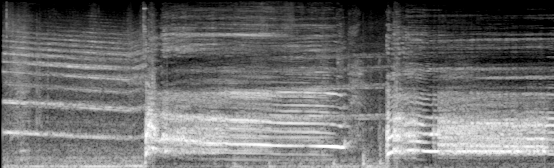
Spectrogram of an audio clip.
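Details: Vinnie, a pet Doberman-Labrador mix living near a fire department, howls at a fire truck, which happens several times daily. A steady tonal sound comes first, then two long howls start abruptly and drift slowly downward in pitch.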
